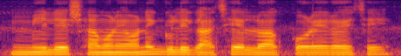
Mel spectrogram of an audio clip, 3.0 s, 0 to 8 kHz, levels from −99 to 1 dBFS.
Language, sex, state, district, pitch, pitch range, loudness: Bengali, male, West Bengal, Cooch Behar, 110 Hz, 105-120 Hz, -16 LUFS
